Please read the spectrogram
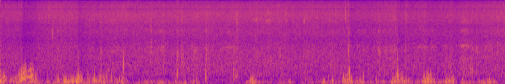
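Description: Wind buffeting the microphone in gusts, with footsteps on a dirt woodland trail ticking about once a second.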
